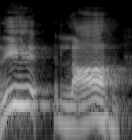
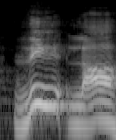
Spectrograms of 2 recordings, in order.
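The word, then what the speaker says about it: رحلة: Battuta की किताब है रिहलाह, रा पे छोटी ई की मात्रा, हा और ला पे बड़े आ की मात्रा, और हा रिहलाह। तो दोनों में कंफ्यूज मत होइएगा, इसलिए मैंने इसको प्रोनाउंस करके आपको ठीक तरीके से बताया।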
